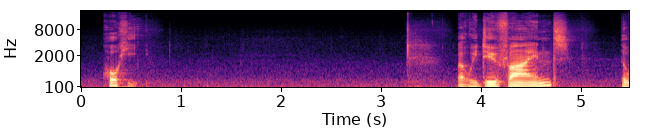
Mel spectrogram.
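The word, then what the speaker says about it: コーヒー: Kohi is how you say coffee in Japanese. Kohi.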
